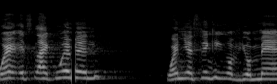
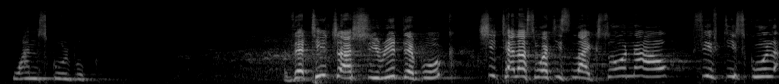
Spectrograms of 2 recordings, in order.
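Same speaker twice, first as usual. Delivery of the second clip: put-on uncle's Malawian accent; 2 semitones higher than usual. Uncle explains proudly, accent.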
